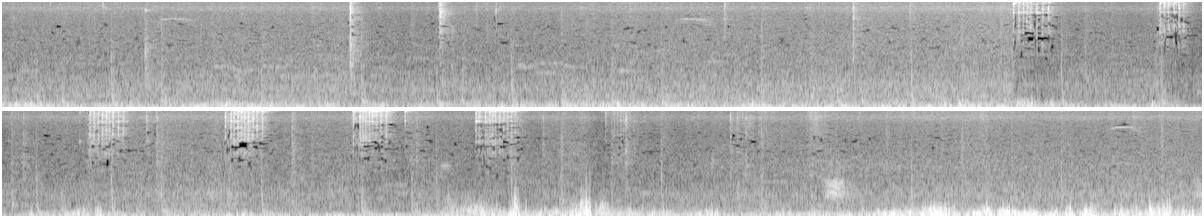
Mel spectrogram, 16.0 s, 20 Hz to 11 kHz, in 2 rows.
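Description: A ratchet wrench with a 10 mm socket ratcheting on a motorcycle's front sprocket bolts as they are loosened. Short runs of quick clicks come about once a second, six times, from about seven seconds in. Low handling knocks near the end.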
